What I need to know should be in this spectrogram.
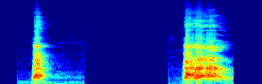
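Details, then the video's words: Dog barking, described as aggressive: one short bark followed after a pause by a longer, harsher, drawn-out bark lasting almost a second. "Hundebellen, Bellender hund sound, Hunde bellen"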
